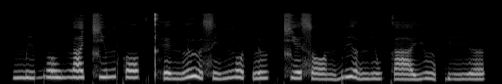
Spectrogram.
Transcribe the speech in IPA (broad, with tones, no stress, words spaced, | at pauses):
mi˩˧boː˧wŋa˧˥ t͡ɕi˧˥mkɔː˧˥k̚t̪ʰe˩ŋ lɯː˥˨ siː˩˧ŋoː˥˨t̚lɯː˧˥k̚ t͡ɕe˧˥sɔː˩n bi˥˨ə̯ŋi˩w kaː˩jɯː˧˩p̚ji˩ə̯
